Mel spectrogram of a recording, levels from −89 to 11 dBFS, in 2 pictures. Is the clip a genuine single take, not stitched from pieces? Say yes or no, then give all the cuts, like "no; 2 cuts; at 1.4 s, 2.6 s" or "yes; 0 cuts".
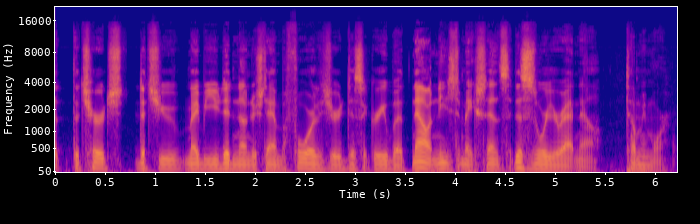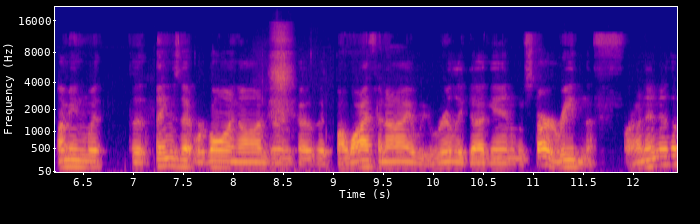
no; 5 cuts; at 3.5 s, 4.5 s, 6.2 s, 7.2 s, 9.0 s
